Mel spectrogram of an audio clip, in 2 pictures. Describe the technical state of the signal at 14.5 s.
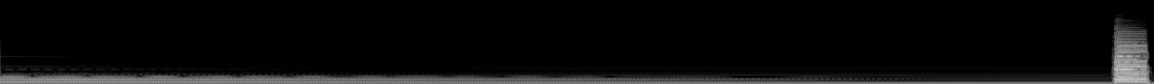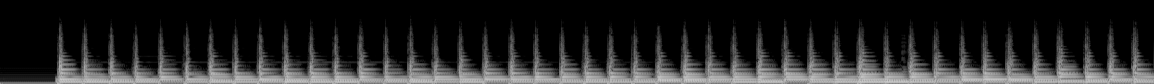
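Mains hum runs under the sound at 14.5 s, as it does through the whole recording. Power-line current is leaking into the signal path, most plausibly through a ground loop or from a transformer close to the equipment, and it sits as a steady low tone at 50 Hz with a few low harmonics above it. The hum sits roughly 20 dB below the wanted sound.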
